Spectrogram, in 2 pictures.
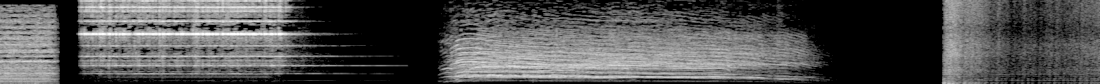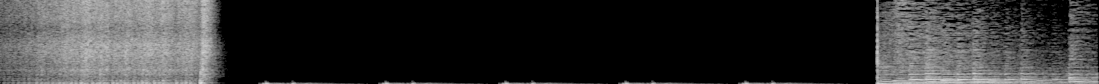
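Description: A string of stock sound effects. A sustained chord fades out, then a pitched sound bends downward in pitch. About ten seconds in comes a drum roll swelling in loudness, followed by six sharp, heavy hits about a second apart, each dying away.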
